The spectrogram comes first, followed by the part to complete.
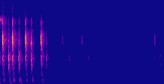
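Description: A quick run of short clicks, like typing on a keyboard, in the first half second or so, then a few faint ticks, then silence.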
